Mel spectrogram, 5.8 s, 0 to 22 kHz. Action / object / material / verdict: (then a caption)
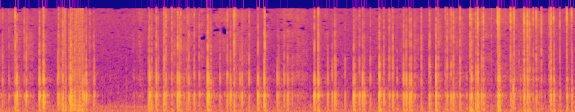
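tap / paperback book with glossy paper cover / paper / none. Long nails tap rapidly on the glossy front cover of a small, solid Bleach paperback manga volume. The result is a dense run of crisp, dry clicks with a hollow tone around 570 Hz and almost no ring. The tapping pauses briefly near the one-second mark, then resumes.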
